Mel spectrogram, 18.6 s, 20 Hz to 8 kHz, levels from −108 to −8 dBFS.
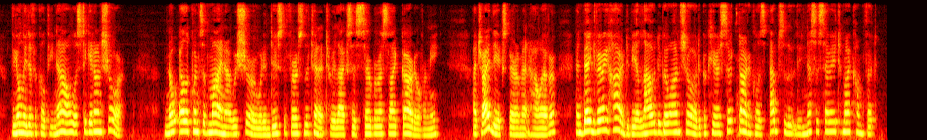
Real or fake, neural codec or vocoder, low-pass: real; none; 7.2 kHz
